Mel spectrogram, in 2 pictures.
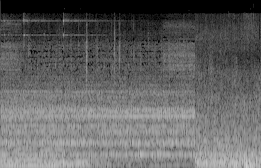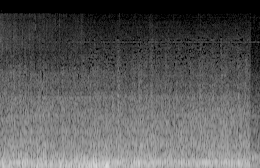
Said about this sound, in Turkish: Şimdi sıra ağa uygun şekilde yukarıya çıkarmada. Ağa dolanma ve akıntıya kapılma gibi tehlikelere karşı dikkatli olmak gerekiyor. Titiz bir çalışmanın ardından ağa bağlanıyor ve vinç yardımıyla çıkarılıyor.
